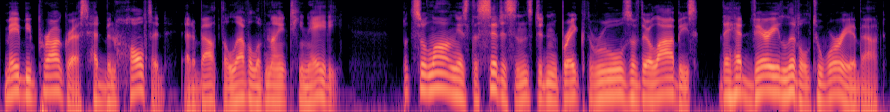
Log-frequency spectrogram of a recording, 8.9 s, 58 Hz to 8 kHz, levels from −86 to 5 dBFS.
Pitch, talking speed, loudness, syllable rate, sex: 110 Hz, 215 wpm, -19 LUFS, 6.0 syllables/s, male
